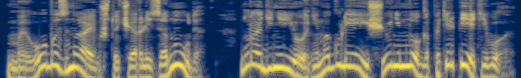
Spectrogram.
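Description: Brief: sugary, flirtatious actress, pitched way up as a man reads her in an audiobook. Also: big pitch swings, brisk, breathy edge, dry recording, highs cut off. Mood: coaxing. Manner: coaxing, sugary. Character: cooing, flirtatious woman film star.

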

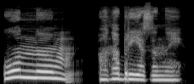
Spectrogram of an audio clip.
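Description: A woman's voice: a little high, unhurried, husky, no room sound, clean studio sound, voice pushed up. Lyuba: a woman doing a sugary scheming young woman. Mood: sweet, coaxing. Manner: bright, coaxing, sugary. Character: sweetly scheming young woman, fake fiancée. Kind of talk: audiobook reading.

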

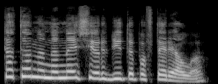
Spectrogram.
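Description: A woman narrating an audiobook of a classic novel in a steady, measured voice. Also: sits high, dry recording, studio quality. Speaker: audiobook reader.

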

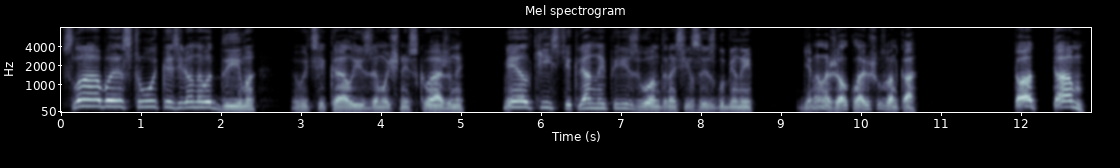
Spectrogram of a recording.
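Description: A man narrating a children's story aloud in an animated, theatrical reading. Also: mid-range voice, normal speed, no echo, studio quality. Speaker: audiobook narrator.

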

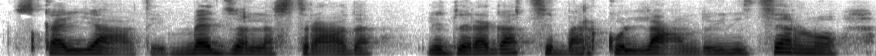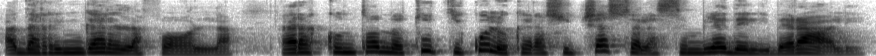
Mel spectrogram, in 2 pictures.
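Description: A young woman reading an autobiography aloud as an expressive audiobook, turning dramatic and nearly shouting when she voices quoted cries. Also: mid-range voice, fairly quick, hardly any pauses. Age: young adult. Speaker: reader of an autobiography.

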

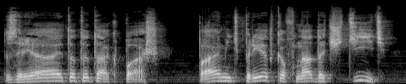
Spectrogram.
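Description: Angry village heavy, played by a man: gravelly, high, loud, grumbling. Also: slow, faint music behind, exaggerated voice. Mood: grim. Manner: aggressive, grumbling, raised voice.

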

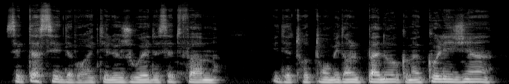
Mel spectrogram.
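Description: A man playing a fierce, commanding gentleman thief in an audiobook, speaking urgently and imperiously. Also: fairly low pitch, flat delivery, moderate pace, husky. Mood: vehement.

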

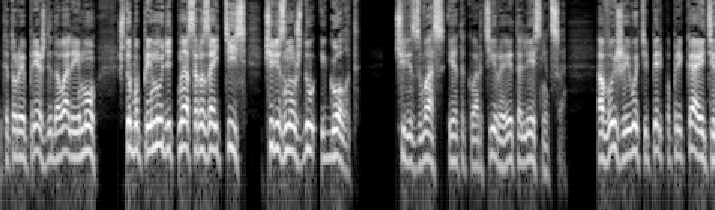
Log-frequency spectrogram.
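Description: A man's voice: mid-range voice, no room sound, clean studio sound, lightly acted. A man voicing a proud, wounded young woman who speaks in impassioned reproach, in an audiobook reading.

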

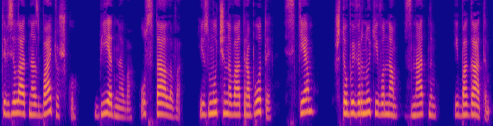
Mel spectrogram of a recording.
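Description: A woman's voice: medium pitch, measured pace, no echo, close to an everyday voice. A woman reading aloud, voicing a bold young peasant boy who pleads earnestly, in a dry close recording. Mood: contrite. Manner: pleading, heartfelt.

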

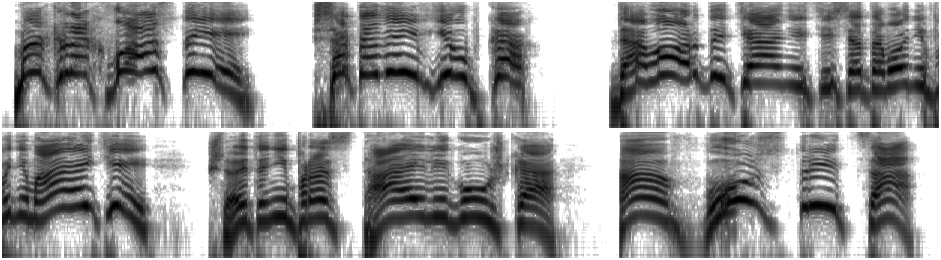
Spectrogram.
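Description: A male audiobook narrator voicing a boastful, shifty old Cossack cook in a shrill, indignant, rambling folksy voice. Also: sing-song, a little slow, a bit bright, no room sound, studio quality, exaggerated voice. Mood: blustering. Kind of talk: audiobook character voice.

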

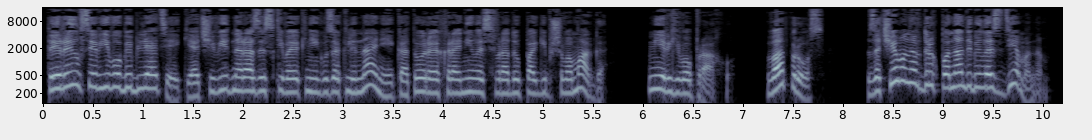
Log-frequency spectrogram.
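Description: A composed, restrained male interrogator, as a woman narrator puts him on. He speaks measured and firm. The sound is dry and close. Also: mid-range voice, expressive, a little mellow, dry recording, close to an everyday voice.

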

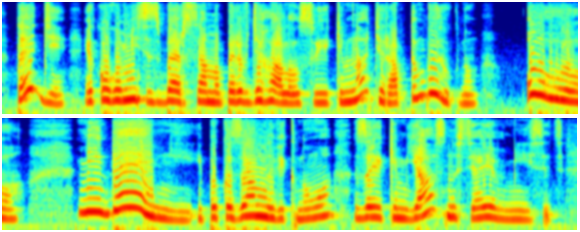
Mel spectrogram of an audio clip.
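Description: A woman narrating a classic novel as an audiobook in a calm, measured storytelling voice. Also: a little high.

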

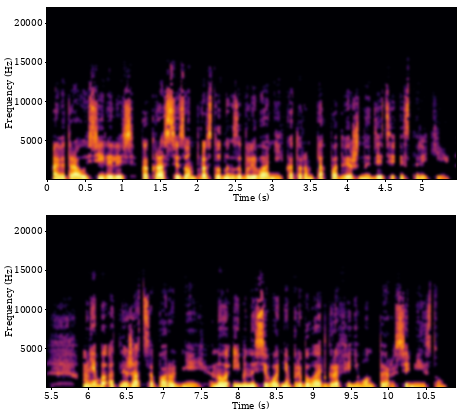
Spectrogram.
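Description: A woman reading a first-person storybook narration in a lively, emotional way. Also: medium pitch, no room sound, clean studio sound. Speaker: audiobook narrator.

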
